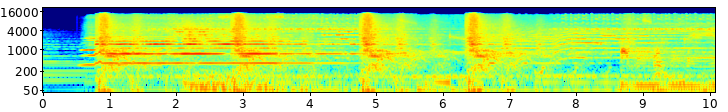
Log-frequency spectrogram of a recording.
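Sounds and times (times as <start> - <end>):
held horn-like chord: 0.0 - 5.8
dramatic film score: 0.6 - 10.0
low rumble: 1.7 - 9.8.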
